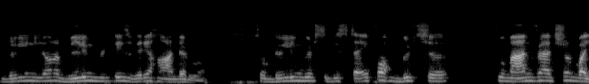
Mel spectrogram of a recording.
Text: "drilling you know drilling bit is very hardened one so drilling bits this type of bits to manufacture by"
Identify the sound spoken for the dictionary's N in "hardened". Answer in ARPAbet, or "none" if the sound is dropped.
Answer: none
